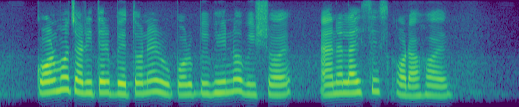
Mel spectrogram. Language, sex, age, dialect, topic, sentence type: Bengali, female, 18-24, Standard Colloquial, banking, statement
